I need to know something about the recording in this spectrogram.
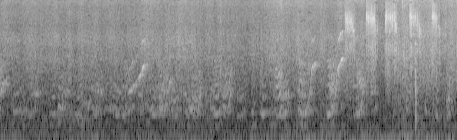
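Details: Guinea pigs getting a snack of cucumber pieces give rapid, rising squeaks that climb into shrill, piercing wheeks, as they always do at feeding.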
